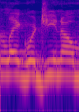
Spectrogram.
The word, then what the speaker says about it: Leguizamo: Does it star John Leguizamo Mamas? – That is the correct pronunciation of his name.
